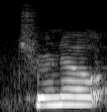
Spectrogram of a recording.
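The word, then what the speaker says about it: Trueno: say i can't remember people corrected me it was like true no truno i don't know you'll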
